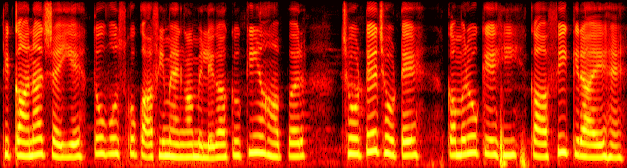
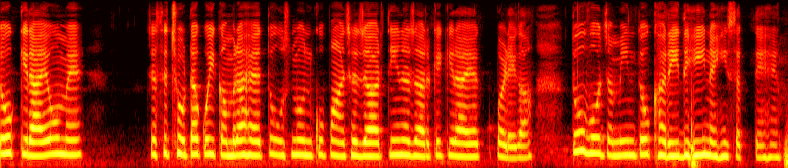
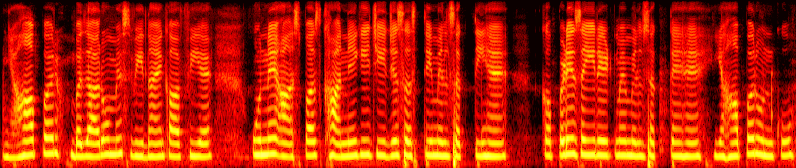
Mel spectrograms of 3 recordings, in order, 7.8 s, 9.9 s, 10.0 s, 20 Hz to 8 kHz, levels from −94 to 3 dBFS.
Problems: background sounds at intervals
